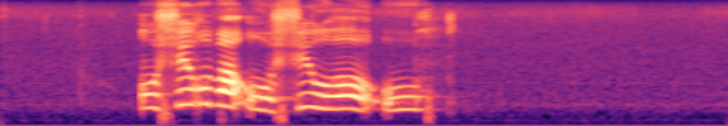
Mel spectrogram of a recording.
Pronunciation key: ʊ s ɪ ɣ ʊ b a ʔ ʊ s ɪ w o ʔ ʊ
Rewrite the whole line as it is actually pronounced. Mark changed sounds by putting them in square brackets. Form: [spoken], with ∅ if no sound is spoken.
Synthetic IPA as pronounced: ʊ [f] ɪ ɣ ʊ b a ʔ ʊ [f] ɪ w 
